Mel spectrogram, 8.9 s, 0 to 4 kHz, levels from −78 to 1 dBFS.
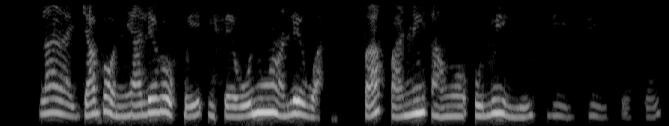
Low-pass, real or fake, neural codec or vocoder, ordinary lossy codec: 3.6 kHz; fake; vocoder, 44.1 kHz, 128 mel bands every 256 samples, BigVGAN v2; none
